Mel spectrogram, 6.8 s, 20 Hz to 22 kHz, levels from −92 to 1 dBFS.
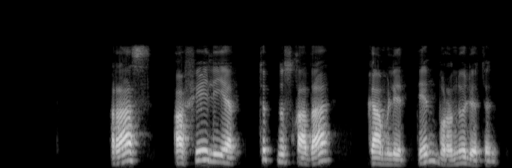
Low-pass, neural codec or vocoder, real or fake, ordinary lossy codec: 7.2 kHz; none; real; none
